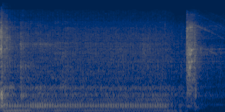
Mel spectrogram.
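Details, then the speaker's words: Motorcycle pulling away from idle, clutch released without throttle preload: engine note sags and labours under two seconds, then cuts out with a clunk; stall from clutch release without throttle. "That's a good preload. And this is what happens when you don't preload."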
